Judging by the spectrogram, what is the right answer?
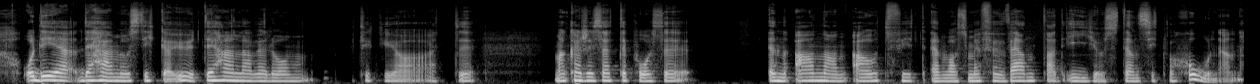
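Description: A woman's fairly low voice at a very slow pace, on a very clean recording with a silent background. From northern Sweden, Ångermanland. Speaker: influencer and business consultant. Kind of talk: casual chat. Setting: studio. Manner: halting.

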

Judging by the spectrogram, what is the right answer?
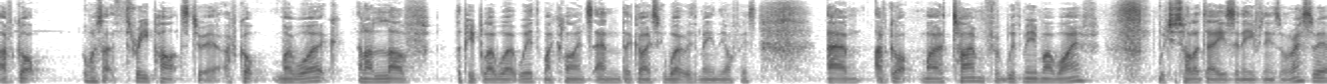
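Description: A man at a fairly quick pace with fairly even intonation, music in the background. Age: 30s. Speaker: podcast host. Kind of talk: interview.

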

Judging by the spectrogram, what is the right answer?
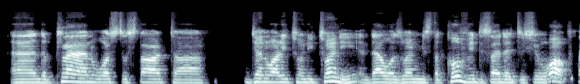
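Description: Bright and sharp in tone, a man talks with fairly even intonation. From southeastern Nigeria. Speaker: restaurant owner. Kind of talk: interview. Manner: hesitant, many fillers.

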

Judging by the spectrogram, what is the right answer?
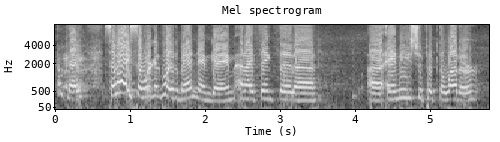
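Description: A woman speaks at a high pitch with lively intonation and very even loudness. Noticeable background noise is present. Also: moderate pace, hardly any pauses. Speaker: podcast host, comedian. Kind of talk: casual chat. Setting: studio with co-hosts, live audience. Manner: rambling, halting.

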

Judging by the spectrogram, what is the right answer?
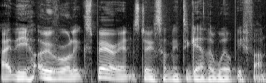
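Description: With a British accent, a man speaks in a very deep, low pitch. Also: very clean recording, silent background. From UK. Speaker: entrepreneur, company founder. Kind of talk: interview. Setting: company office.

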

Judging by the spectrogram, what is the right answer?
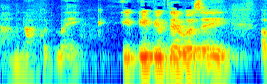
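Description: A man with a Fijian accent, at a fairly quick pace. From Fiji (Indo-Fijian). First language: Fiji Hindi. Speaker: professor. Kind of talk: casual interview. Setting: office. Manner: halting.

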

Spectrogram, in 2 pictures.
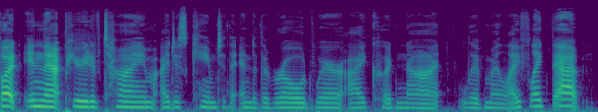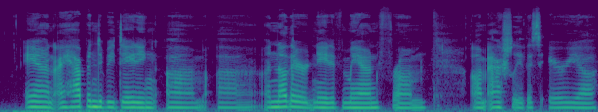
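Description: In an American accent, a woman speaks at a moderate pace with a fairly low pitch and monotone, flat intonation. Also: big swings in loudness. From northern Wisconsin, Red Cliff Ojibwe reservation. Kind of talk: faith testimony interview.

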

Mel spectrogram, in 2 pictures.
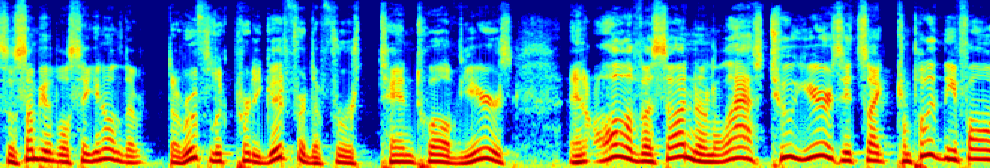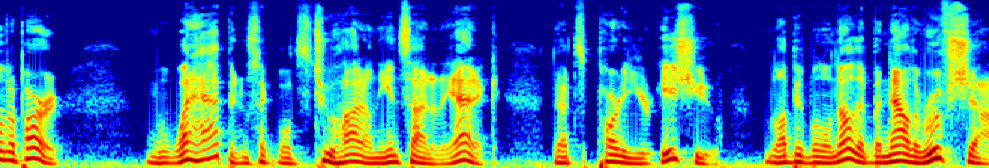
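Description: Somewhat breathy and fairly high-pitched, this man talks at a very fast pace with very wide pitch swings. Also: very clean recording, silent background. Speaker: insulation contractor guest. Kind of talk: radio interview with sales pitch. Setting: radio studio.

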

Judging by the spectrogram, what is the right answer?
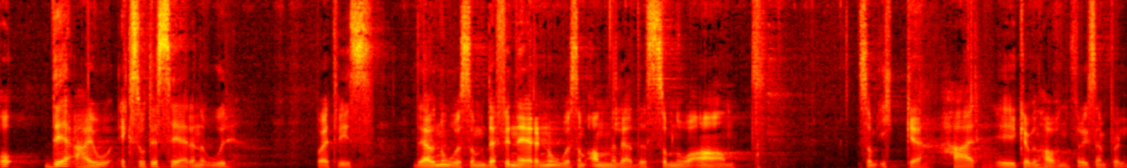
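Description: This man has a fairly low pitch and ordinary pitch variation, speaking at a very slow pace with long, frequent pauses. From Norway. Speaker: literary critic. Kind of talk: onstage interview. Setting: stage with audience.

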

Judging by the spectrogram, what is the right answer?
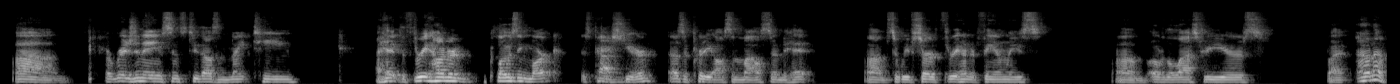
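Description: A man with an American accent, a normal speaking voice, a medium pitch and ordinary pitch variation. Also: moderate pace. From Central Florida. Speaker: loan officer and podcast co-host. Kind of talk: casual chat.

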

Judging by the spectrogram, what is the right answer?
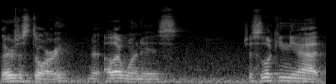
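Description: Noticeable background noise and audible room echo surround a man with an American accent. He talks at a very fast pace with fairly even intonation. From Wisconsin, near Sheboygan. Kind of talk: homily. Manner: halting, repeats words.

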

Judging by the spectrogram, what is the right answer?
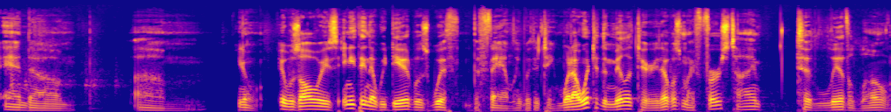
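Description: With an Arkansas accent, a man speaks fairly quickly in a very deep, low pitch, his tone dark and mellow and his intonation lively. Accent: Southern US (Arkansas). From US South, Arkansas Delta. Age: 30s. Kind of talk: casual chat. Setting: rectory.

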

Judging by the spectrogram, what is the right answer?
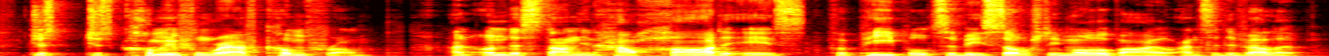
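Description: This man is captured in a very clean recording against a silent background. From Manchester, northern England. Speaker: fund manager. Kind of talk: interview. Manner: halting.

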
